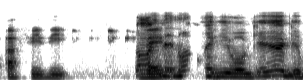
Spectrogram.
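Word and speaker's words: Aphididae: La familia es Afidide. Lo voy a escribir aquí, en el chat. Ahí está. No me equivoqué, era sin Y, perdón. Siempre la AE se pronuncia en inglés como E nomás, ¿ya?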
